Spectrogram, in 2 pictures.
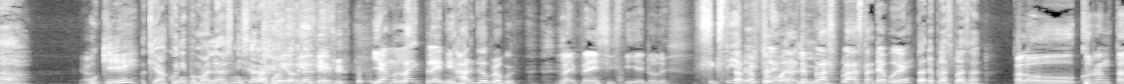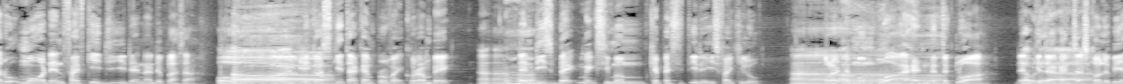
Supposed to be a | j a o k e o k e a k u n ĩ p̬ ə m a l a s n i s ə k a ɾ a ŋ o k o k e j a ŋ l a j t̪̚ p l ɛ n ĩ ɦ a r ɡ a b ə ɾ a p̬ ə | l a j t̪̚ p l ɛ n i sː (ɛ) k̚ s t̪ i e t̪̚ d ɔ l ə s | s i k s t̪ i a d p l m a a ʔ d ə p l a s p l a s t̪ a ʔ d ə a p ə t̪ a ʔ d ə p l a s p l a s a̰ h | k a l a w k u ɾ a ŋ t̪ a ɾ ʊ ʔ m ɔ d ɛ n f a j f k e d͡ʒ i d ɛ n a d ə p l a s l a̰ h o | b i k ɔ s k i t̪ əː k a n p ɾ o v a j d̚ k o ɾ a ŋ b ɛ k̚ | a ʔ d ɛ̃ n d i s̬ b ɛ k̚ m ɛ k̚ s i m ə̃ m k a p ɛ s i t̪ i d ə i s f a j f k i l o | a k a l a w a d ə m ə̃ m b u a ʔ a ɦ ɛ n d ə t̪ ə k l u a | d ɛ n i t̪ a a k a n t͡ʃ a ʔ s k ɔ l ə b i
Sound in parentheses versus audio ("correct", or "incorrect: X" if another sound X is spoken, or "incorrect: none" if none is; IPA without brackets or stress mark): incorrect: i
